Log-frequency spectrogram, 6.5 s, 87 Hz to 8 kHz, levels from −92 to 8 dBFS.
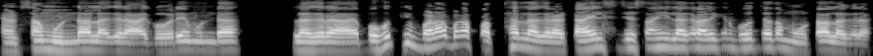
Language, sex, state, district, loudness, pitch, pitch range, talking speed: Hindi, male, Bihar, Jahanabad, -16 LUFS, 155 Hz, 140-175 Hz, 275 wpm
